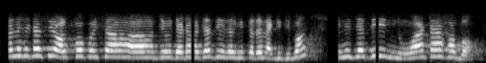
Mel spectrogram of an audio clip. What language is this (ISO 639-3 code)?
ori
